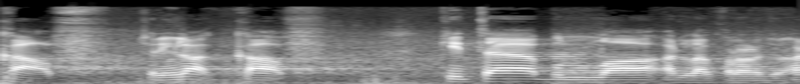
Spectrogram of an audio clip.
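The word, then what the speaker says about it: قاف: மேலோட்டமா போகும் இன்ஷா அல்லாஹ் காஃப் காஃப் நாவின் நடுப்பாகம் மேல்முரசில் லேசாக படுமாறு உச்சரிப்பது நாவினுடைய நடுப்பாகம் மேல்முரசுல லேசாக படுமாறு உச்சரிப்பு காஃப் சரிங்களா காஃப் கிதாப் அல்லாஹ்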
